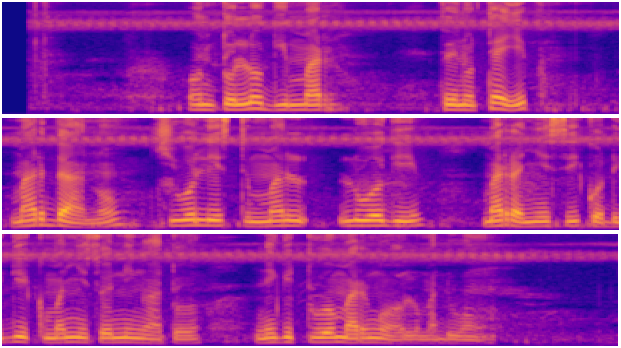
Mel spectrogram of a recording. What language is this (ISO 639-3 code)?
luo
